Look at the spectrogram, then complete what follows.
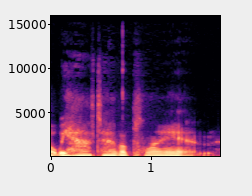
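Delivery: small, mousy, overeager voice trying too hard. Complaining about the DC shows, quoting a line that breaks immersion: imitating a mousy, trying-too-hard voice. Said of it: "he has that mousy thing like uh like he's trying too hard".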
